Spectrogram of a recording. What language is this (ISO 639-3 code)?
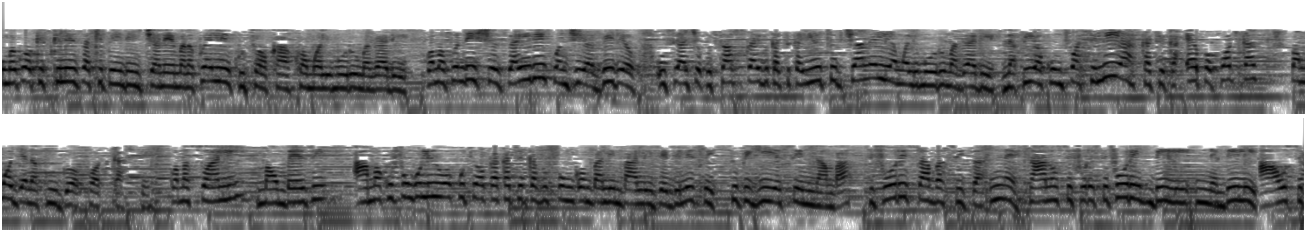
swa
